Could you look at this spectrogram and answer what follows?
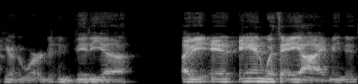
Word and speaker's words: Nvidia: you guys at least they say it right for most my career it's been Nidia they they had no idea how to say it so it took me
